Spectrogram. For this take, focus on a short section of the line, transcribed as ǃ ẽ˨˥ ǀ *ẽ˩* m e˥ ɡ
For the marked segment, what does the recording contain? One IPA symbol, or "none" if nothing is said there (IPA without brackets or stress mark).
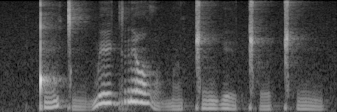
ẽ˩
